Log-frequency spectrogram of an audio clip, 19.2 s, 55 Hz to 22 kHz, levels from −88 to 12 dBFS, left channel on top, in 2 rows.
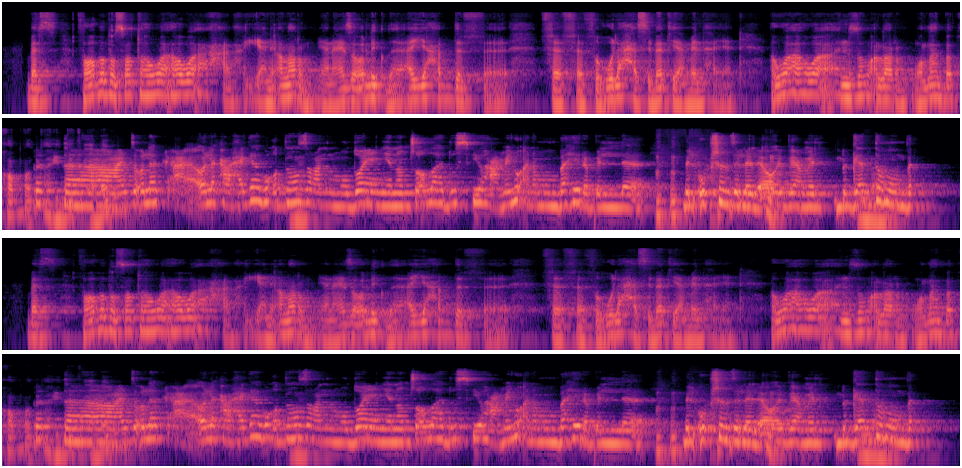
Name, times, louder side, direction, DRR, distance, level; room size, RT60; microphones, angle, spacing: voice 1, 0.3-10.8 12.5-12.6 16.1-16.6 17.2-17.3 18.1-18.7, left 4 dB, 80° left, 0.5 m, -23 dB
voice 2, 9.9-16.0 16.4-18.7, left 2 dB, 30° left, 0.7 m, -19 dB
17.5 x 7.1 x 3.9 m
head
